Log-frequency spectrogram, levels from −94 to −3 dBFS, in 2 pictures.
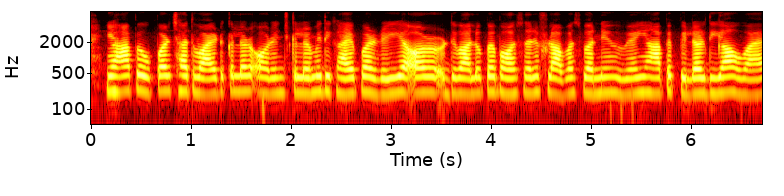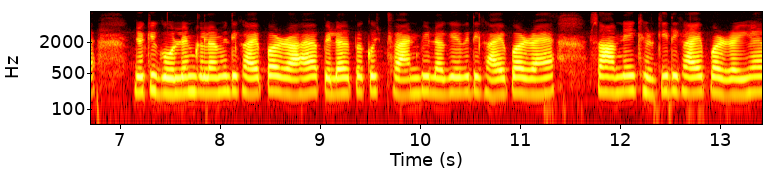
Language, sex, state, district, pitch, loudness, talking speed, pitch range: Hindi, female, Goa, North and South Goa, 210 Hz, -17 LUFS, 245 wpm, 200-220 Hz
